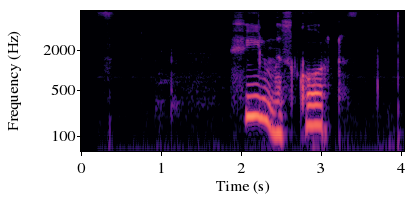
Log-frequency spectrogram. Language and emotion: Russian, sad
